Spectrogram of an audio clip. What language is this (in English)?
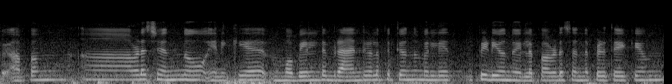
Malayalam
